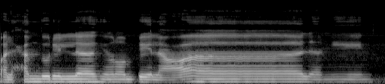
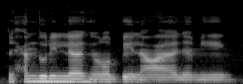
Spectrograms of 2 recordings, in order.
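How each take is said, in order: First: One vowel is stretched much longer than others. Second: It is recited quickly with equal short stretches. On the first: The speaker calls it wrong. "stretch one more than the other, and this is wrong" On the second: The speaker calls it right. "if you're reading fast"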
